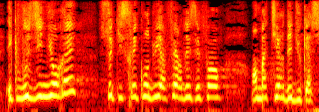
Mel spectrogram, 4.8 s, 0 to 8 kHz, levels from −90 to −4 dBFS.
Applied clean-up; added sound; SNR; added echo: none; none; none; none.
